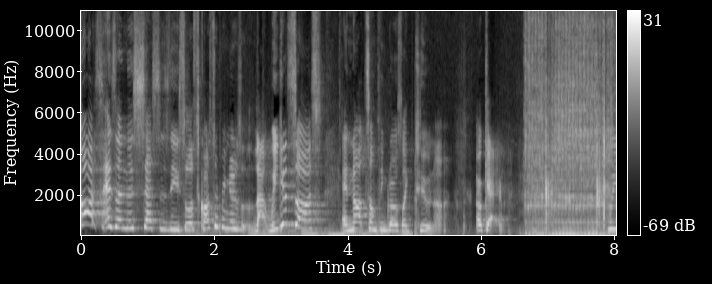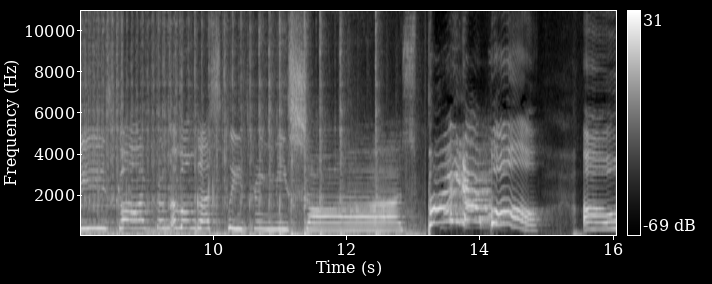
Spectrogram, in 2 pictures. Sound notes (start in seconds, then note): 6.6 wheel clicking; 7.6 clapping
